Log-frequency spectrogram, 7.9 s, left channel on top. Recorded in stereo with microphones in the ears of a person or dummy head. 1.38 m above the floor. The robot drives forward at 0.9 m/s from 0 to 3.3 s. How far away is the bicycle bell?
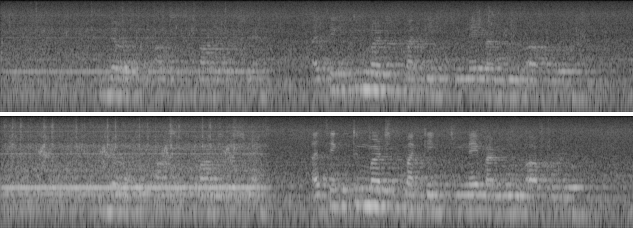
No bicycle bell in this recording.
